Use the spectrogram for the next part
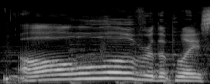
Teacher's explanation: the most stress here really is in the vowel or the diphthong o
